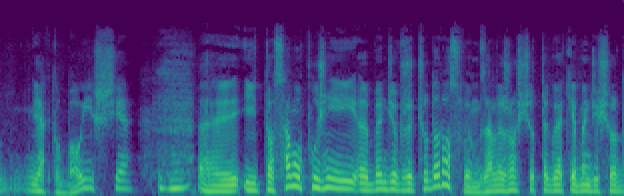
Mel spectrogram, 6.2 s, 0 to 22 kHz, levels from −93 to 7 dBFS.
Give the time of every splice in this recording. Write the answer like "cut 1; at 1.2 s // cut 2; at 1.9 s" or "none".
none

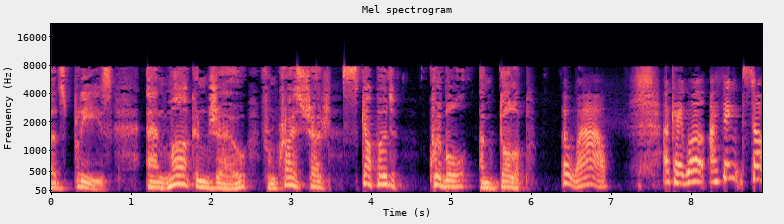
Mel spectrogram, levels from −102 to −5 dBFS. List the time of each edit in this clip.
cut 1; at 3.5 s

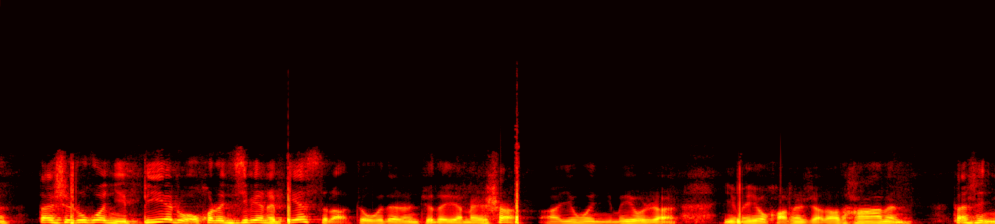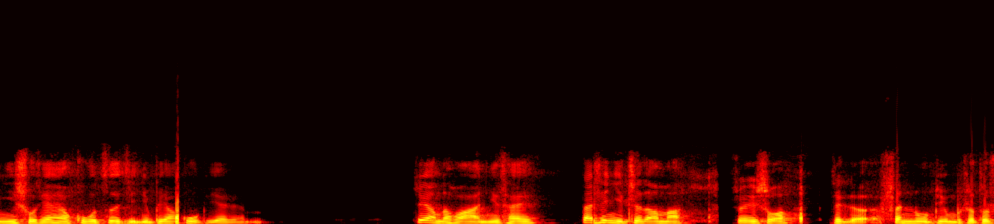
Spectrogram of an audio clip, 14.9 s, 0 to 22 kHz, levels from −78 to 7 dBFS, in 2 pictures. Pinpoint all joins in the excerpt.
cut 1; at 11.8 s // cut 2; at 12.8 s

